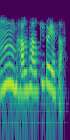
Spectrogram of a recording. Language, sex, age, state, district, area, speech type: Assamese, female, 30-45, Assam, Charaideo, urban, conversation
